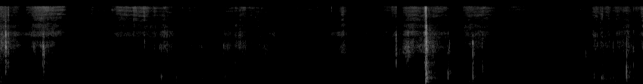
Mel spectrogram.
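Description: A sheet of paper being folded in half twice and creased by hand on a wooden tabletop: a series of short rustles and swishes as hands slide over the paper, with two sharp taps, one at the start and one about four seconds in.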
